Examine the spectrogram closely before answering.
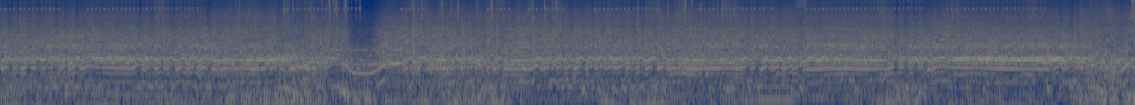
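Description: Tyres squeal as a car drifts.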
